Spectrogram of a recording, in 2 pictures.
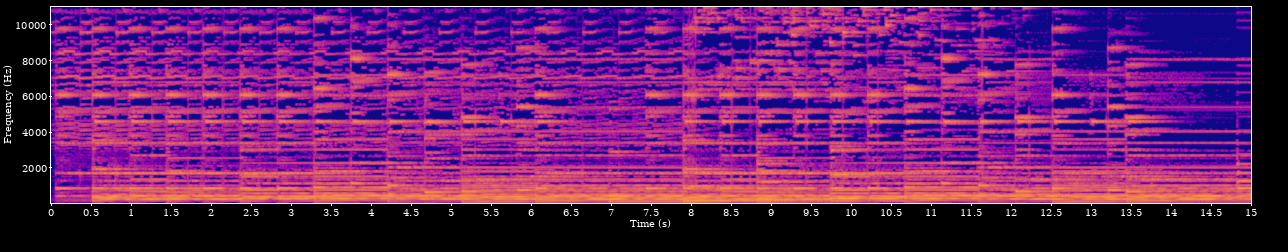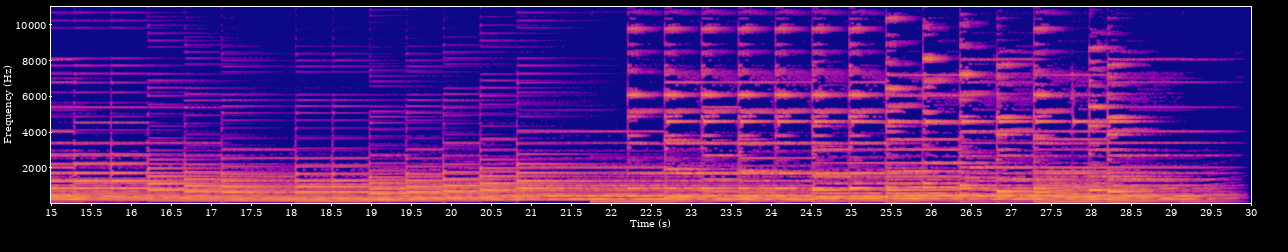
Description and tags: [PREVIEW] O Little Town of Bethlehem (Christmas Special) (featuring Kingsley GalaSpark)
A memory! Yet another cover! It's a preview of an extended cover of a melody I remember hearing when I was younger. We had this book that had those lights and whenever we opened it and/or turned a page, it started playing the song. This is a Christmas special, called "O Little Town of Bethlehem". The final version is gonna feature the vocals, with the lead vocals by one of my characters, Kingsley GalaSpark. And trust me, he has an AMAZING singing voice! Speaking of that, on December 23rd of 2015, when my mom, my grandma, my brother William, and I were at The Ivy Bookshop, I was just minding my own business when suddenly I heard a singing voice coming from the speakers on the ceiling. It was indeed a man's voice, but...ohhh, it's one you'll probably recognize in an opera! I thought it sounded like one of my characters singing! Anyways, though it's not even Christmas, I decided to upload this to remind those of you who remember having that book of the tune it plays!
music-creation, organ, church-bell, ambience, song, memory, remember, Christmas-music, Bethlehem, Xmas, singing, atmosphere, cover, composition, synthesized, light, musical, music, relaxing, carillon, soundscape, synth-lead, impressive, bells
